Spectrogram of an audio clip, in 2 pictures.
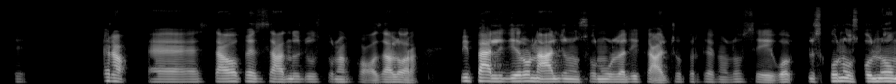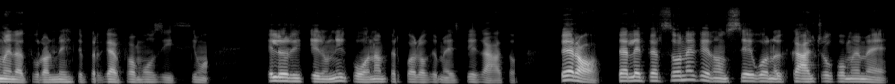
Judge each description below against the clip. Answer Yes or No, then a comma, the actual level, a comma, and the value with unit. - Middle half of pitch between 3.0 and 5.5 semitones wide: Yes, average, 3.4 semitones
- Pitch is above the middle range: No, low, 125 Hz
